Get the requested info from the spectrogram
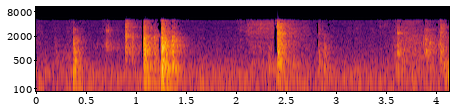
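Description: A few short clinks and knocks of ceramic dishes being moved and set down on a countertop, loudest in a cluster about a second in and once near the middle.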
